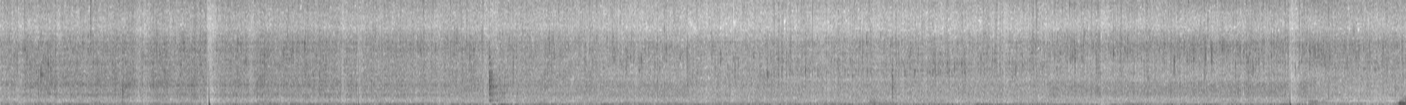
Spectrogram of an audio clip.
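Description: Chicken pieces for tikka sizzle in oil over high heat, a constant, fairly loud crackling hiss with occasional sharp pops and ticks throughout, heard alone without talk.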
